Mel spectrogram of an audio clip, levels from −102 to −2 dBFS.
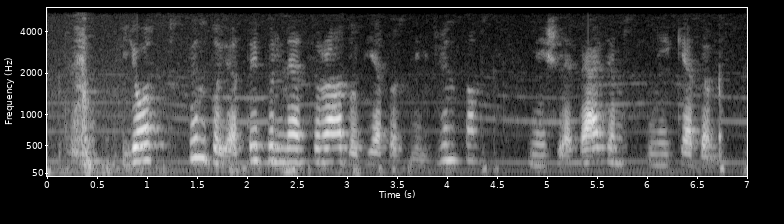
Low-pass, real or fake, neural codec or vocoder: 5.4 kHz; real; none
